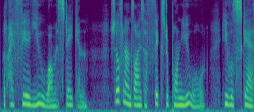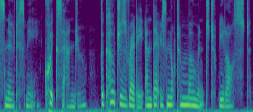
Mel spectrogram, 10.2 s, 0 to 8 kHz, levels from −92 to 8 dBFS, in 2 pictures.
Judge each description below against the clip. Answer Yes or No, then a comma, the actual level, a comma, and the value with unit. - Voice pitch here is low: No, high, 190 Hz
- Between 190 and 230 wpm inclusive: Yes, average, 195 wpm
